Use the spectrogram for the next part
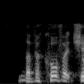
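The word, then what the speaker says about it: Livaković: Livakovic, yeah.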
